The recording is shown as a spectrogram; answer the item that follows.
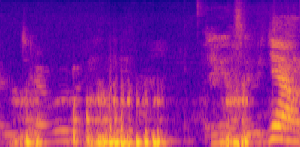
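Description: A woman's voice in conversation, including one drawn-out, held vowel sound in the first second, followed by more speech.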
